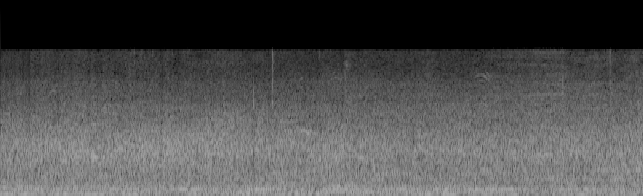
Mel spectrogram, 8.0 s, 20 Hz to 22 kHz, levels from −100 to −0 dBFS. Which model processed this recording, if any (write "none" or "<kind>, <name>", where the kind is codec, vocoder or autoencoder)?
none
